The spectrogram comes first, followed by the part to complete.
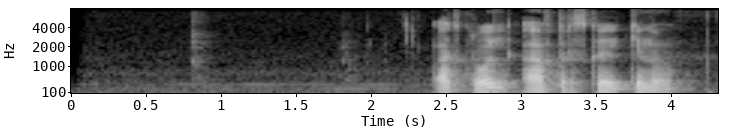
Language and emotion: Russian, neutral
